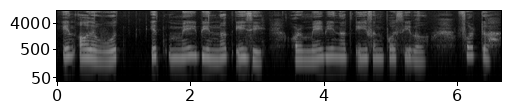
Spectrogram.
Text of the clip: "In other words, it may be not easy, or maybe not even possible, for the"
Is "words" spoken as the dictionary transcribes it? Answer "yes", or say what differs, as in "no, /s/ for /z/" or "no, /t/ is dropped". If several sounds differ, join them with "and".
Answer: no, /z/ is dropped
